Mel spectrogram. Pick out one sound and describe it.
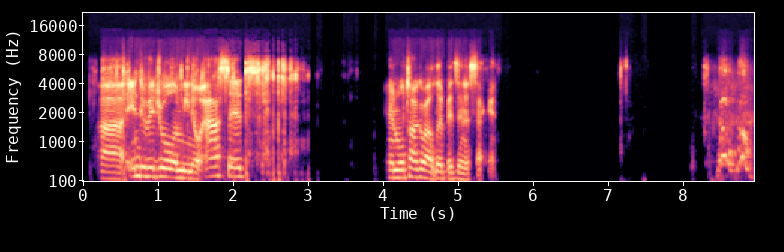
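A woman speaks calmly into a microphone, explaining in short bursts with pauses.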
